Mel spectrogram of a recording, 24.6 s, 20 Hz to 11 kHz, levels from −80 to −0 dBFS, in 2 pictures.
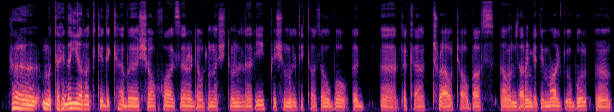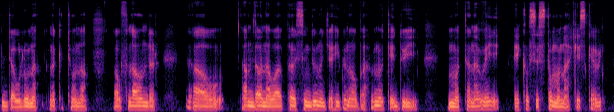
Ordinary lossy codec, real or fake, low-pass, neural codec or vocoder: none; real; none; none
